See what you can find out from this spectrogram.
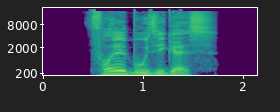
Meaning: strong/mixed nominative/accusative neuter singular of vollbusig
- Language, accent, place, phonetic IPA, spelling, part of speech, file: German, Germany, Berlin, [ˈfɔlˌbuːzɪɡəs], vollbusiges, adjective, De-vollbusiges.ogg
